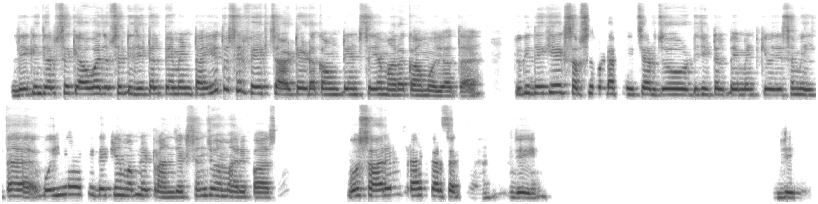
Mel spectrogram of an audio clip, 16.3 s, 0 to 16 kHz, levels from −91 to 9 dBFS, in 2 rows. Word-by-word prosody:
लेकिन 210 +5 +2
जब 240 -1 +1
से 265 - +2
क्या 235 - +2
हुआ, 240 +2 +4
जब 240 - 0
से 255 +1 -1
डिजिटल 235 -1 0
पेमेंट 235 -1 0
आई 225 +3 +2
है, 360 - 0
तो 415 - -1
सिर्फ 355 -7 -3
1 250 0 +2
चार्टेड 220 -1 +2
अकाउंटेंट 215 -1 0
से 215 - -1
ही - - +4
हमारा 200 -2 +1
काम 185 0 +1
हो 175 -2 +1
जाता 165 - 0
है। 85 0 -5 0.3
क्योंकि 265 - -2
देखिए, 255 +3 +1
एक 280 - -2
सबसे 255 0 0
बड़ा 240 0 +1
फीचर 220 -2 0
जो 215 -1 +5
डिजिटल 215 0 0
पेमेंट 205 0 0
की 210 - 0
वजह 205 0 +3
से 220 - -3
मिलता 210 +2 0
है, 230 - 0
वो 230 -1 0
ये 275 +4 +1
है 285 - +2
कि 275 - -7
देखिए 255 +1 -1
हम 250 - +1
अपने 245 -1 0
ट्रांज़ेक्शन 195 +5 -1
जो 255 -1 +1
हमारे 205 -4 -1
पास, 180 -1 0 0.7
वो - - +3
सारे 235 +3 +4
हम 280 +2 -19
ट्रैक 250 +1 +2
कर 230 -1 +3
सकते 200 - -8
हैं। - - -13 0.2
जी। 175 -2 +2 2.4
जी। 355 -1 -1
230 Hz, 210 wpm, -23 LUFS, 210-250 Hz, 2.4 s, जो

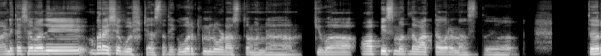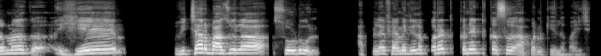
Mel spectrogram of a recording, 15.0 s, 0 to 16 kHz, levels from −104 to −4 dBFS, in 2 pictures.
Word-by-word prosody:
आणि 165 +3 -4
त्याच्यामध्ये 190 +1 +2
बऱ्याचशा 205 -1 0
गोष्टी 160 -4 -6
असतात. 135 +3 -7
एक 145 +1 -11
वर्किंग 165 +1 -2
लोड 155 -2 -2
असतो 140 0 -7
म्हणा 120 -2 -8 0.3
किंवा 140 -1 -5 0.5
ऑफिसमधलं 165 -1 0
वातावरण 145 -4 -2
असतं. 120 -1 -12 0.9
तर 170 +3 +4
मग 220 +1 0 0.3
हे 200 - +3 0.8
विचार 185 +9 +4
बाजूला 220 +1 +6 0.3
सोडून 200 0 +1 0.5
आपल्या 190 +4 -4
फॅमिलीला 195 +2 0
परत 245 +3 0
कनेक्ट 230 +1 -1
कसं 210 -3 +1
आपण 145 +3 -7
केलं 130 -3 -14
पाहिजे? 125 +1 -22
170 Hz, 110 wpm, -22 LUFS, 140-200 Hz, 0.9 s, बाजूला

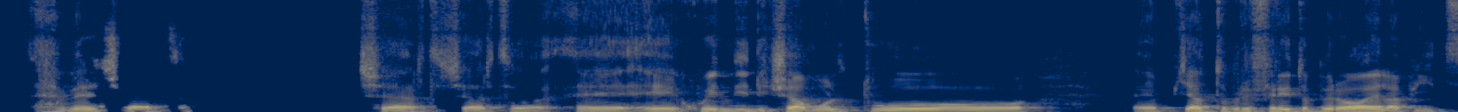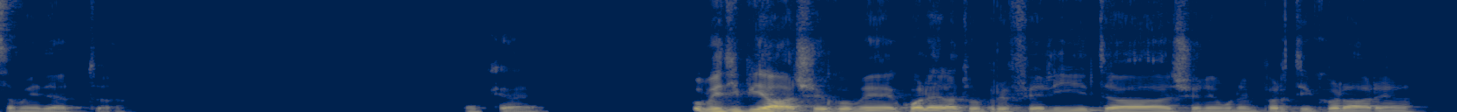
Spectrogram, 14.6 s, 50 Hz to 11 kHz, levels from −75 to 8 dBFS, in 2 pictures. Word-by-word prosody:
Eh - - -8
beh 130 -2 +1
certo. 120 -1 -3 0.8
Certo, 125 -2 -1
certo. 125 -3 -3
E 135 +2 0
e - - 0
quindi 175 +4 -1
diciamo 140 -1 +3
il 125 0 -3
tuo, 135 -2 +3 0.4
ehm, 120 0 -2
piatto 150 +5 +2
preferito 155 +4 0
però 145 +1 +6
è 155 - +7
la 130 -3 +3
pizza, 115 -2 -10
mi 105 - -8
hai - - -9
detto. 100 +4 -12 1.7
Okay, 110 -3 -11 0.7
come 150 +1 0
ti 155 0 -2
piace? 130 -5 +4
Come 130 0 -2
qual 130 +1 +2
è - - +4
la 120 -1 +2
tua 120 -1 -5
preferita? 120 -1 -2
Ce 120 0 -9
n'è 115 - -6
una 115 +1 -7
in 115 - -11
particolare? 115 0 -5
125 Hz, 150 wpm, -22 LUFS, 120-140 Hz, 1.7 s, è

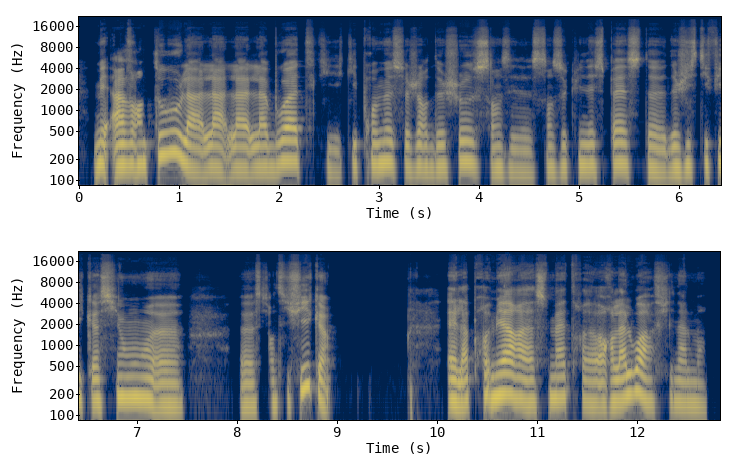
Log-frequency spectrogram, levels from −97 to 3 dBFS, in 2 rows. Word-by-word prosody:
Mais 170 +1 +2
avant 165 +1 +4
tout, 235 +5 +1
la 150 -8 +3
la 150 +1 +1
la 150 +1 0
boîte 185 +3 +1
qui 135 -3 -14
qui 160 - -10
promeut 170 +2 -2
ce 160 -1 -5
genre 155 0 -4
de 155 +2 -4
choses 175 +1 -2
sans, 145 -1 -3
heu, 135 -1 -9
sans 150 +3 -6
aucune 160 +1 -6
espèce 165 +1 -2
de 145 -3 -4
de 150 +3 -3
justification, 165 +3 -1
heu, 140 0 0 0.6
heu, 140 0 -2
scientifique 160 - 0 1.3
est 160 -1 +5
la 150 +2 +3
1re 190 +2 +5
à 160 -2 +3
se 175 - 0
mettre, 175 -2 -3
heu, - - -2
hors 150 +1 +1
la 165 +3 +4
loi, 195 -5 +4
finalement. 150 -3 -6
160 Hz, 170 wpm, -23 LUFS, 150-175 Hz, 1.3 s, est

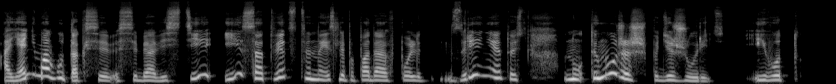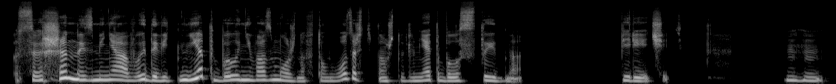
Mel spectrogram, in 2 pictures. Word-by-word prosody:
А 175 - +2
я 180 +5 +5
не 465 - -8
могу 370 -7 +7
так 180 -4 +1
се 185 -4 -3
себя 180 +1 -2
вести, 180 - -2 0.2
и, - - 0
соответственно, 270 - +1
если 215 +2 -2
попадаю 195 0 0
в - - -19
поле 190 -4 -3 0.2
зрения, 325 - 0
то 275 - -6
есть, 225 - -7 0.4
ну, 230 0 +4
ты 285 - +5
можешь 290 - +5
подежурить? 170 -6 -2 0.2
И, 200 0 -2
вот, 205 +1 0 0.6
совершенно 235 +6 +4
из 200 -1 -2
меня 205 -1 +1
выдавить 180 -2 -2
"нет" 225 - +3
было 185 +3 -1
невозможно 200 -6 -2
в - - -19
том 160 -1 -10
возрасте, 250 +8 -5
потому 160 0 -8
что 165 +1 -8
для 160 +1 -9
меня 175 +4 -2
это 175 - -10
было 165 0 -3
стыдно 170 -2 -5 1.0
перечить. 160 -5 -4 1.0
Мгм. 185 -3 -7
200 Hz, 150 wpm, -23 LUFS, 175-230 Hz, 1.0 s, могу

